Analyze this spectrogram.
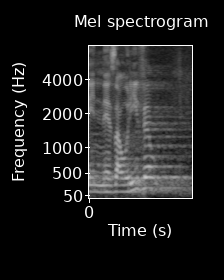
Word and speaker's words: inexaurível: Mas eles explicaram que é preciso respeitar a pronúncia de Z, no caso de inexaurível, toma a pronúncia de S, dois S no caso de próximo.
